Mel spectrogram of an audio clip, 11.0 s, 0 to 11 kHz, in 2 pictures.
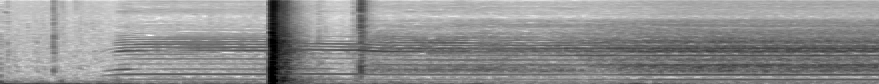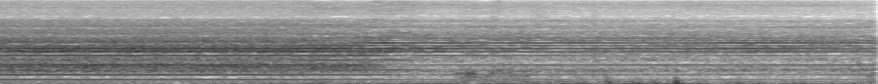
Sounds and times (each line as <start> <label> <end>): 1.7 nail gun firing into open space 2.4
